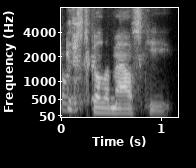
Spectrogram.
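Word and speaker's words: Skolimowski: It's just it's spelled exactly how it sounds. Gotcha. It's like my last name. Yeah. So, Scholamowski.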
